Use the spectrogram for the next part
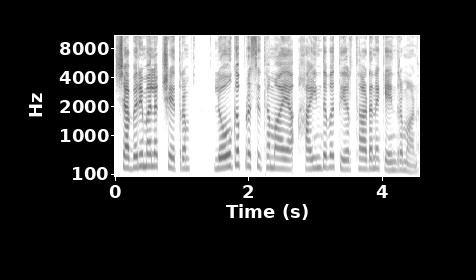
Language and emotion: Malayalam, neutral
